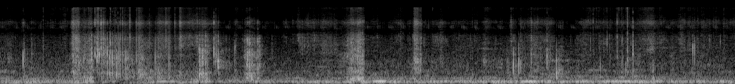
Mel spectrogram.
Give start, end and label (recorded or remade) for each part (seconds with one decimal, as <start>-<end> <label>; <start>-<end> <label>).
0.0-1.2 recorded; 1.2-1.9 remade; 1.9-7.4 recorded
